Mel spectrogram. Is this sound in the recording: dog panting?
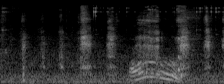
yes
